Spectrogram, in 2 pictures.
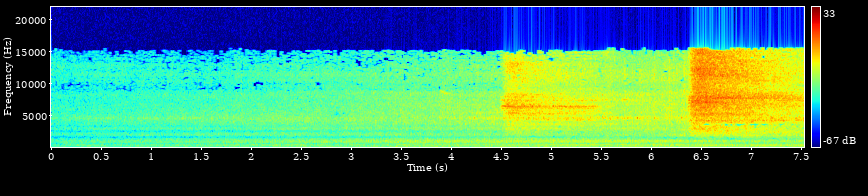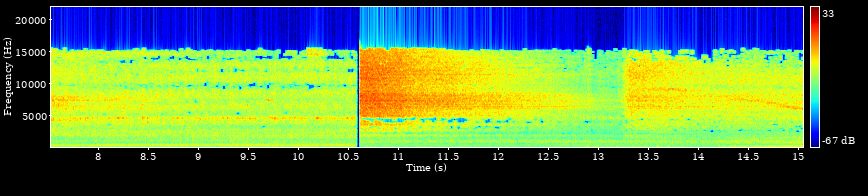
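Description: CrossCountry Class 170 Turbostar diesel multiple unit coming through the station: a rising rumble of wheels on the rails with a strong hiss. Near the end its diesel engine note comes in.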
